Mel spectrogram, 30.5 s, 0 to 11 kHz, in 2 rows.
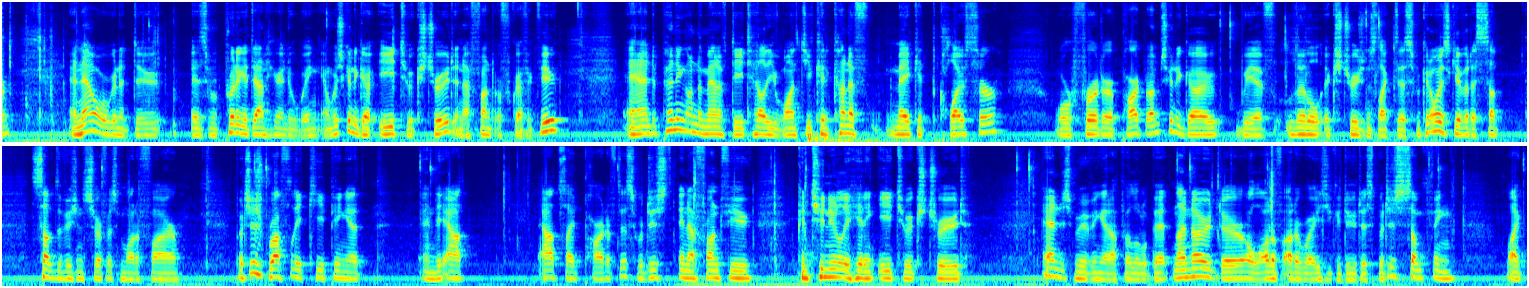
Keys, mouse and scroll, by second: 0.5-1.5 shift+middle drag, 2.6 g, 3.3 click, 3.9 e, 12.3 click, 12.4 scroll down 1, 12.8 e, 13.7 click, 13.9 e, 16.2 click, 16.5 e, 17.9 click, 18.0 e, 19.6 click, 19.8-20.4 scroll down 1, 19.9 middle click, 21.4 scroll up 1, 22.2 KP_1, 23.0 shift+middle click, 23.4 scroll up 1, 23.9 scroll down 2, 24.1 e, 25.5 click, 25.6 e, 27.1 click, 27.5 shift+middle click, 27.9-28.4 scroll up 1, 28.4 e, 29.6 click, 29.8 e.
